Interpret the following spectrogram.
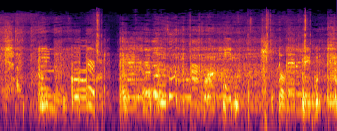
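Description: Handheld digital radio used as a spirit box, sweeping through stations: choppy snatches of music and voices that cut from one to the next every fraction of a second.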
